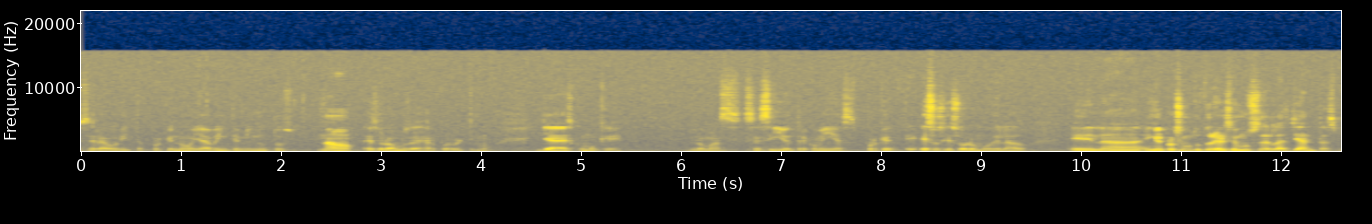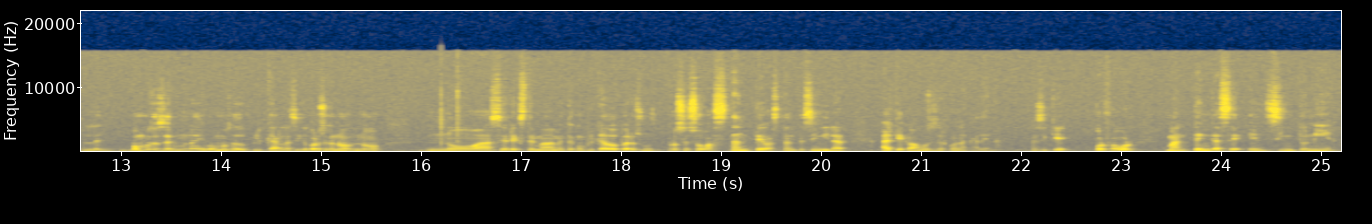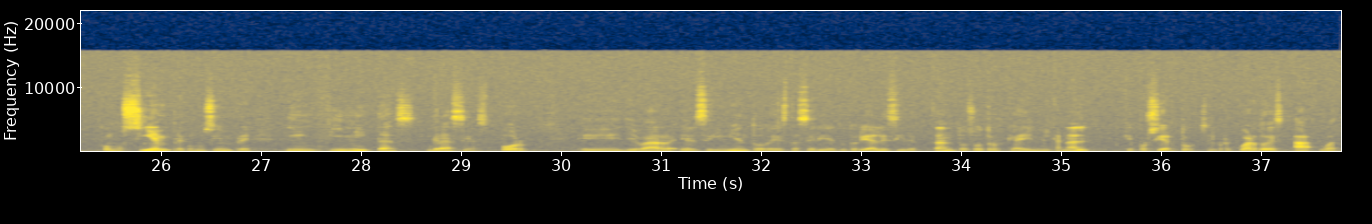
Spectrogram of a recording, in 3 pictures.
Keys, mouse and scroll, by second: 1.4 click, 2.4 click.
